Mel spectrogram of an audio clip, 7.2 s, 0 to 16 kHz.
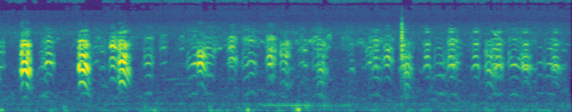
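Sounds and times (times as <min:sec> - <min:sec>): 
black skimmer giving nasal yapping calls: 0:00.0 - 0:07.1
low rumbling background noise: 0:00.0 - 0:07.1.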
